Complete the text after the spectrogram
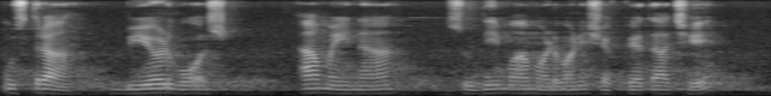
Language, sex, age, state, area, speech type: Gujarati, male, 18-30, Gujarat, rural, read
